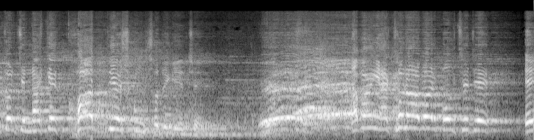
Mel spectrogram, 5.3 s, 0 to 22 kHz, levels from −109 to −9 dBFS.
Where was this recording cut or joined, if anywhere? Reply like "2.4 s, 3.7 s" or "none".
none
